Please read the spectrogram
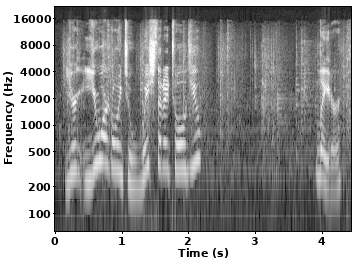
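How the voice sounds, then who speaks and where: Very wide pitch swings from a woman, amid noticeable background noise. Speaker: game streamer. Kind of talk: casual chat. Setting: live stream.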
